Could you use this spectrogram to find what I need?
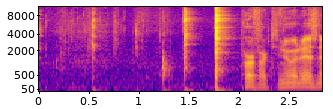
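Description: A metal spoon clinks and scrapes against a glass bowl.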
